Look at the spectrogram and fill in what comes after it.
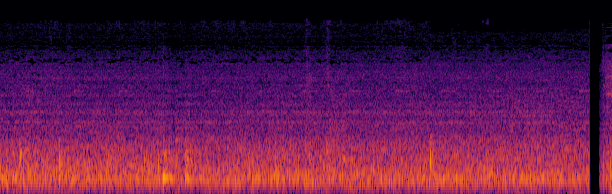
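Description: Indian Railways LHB passenger coaches rolling past on the next track, a steady rumble of steel wheels on rails with a faint clickety-clack. The sound cuts out briefly near the end.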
